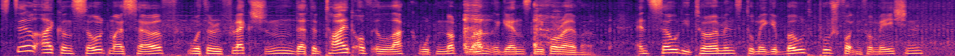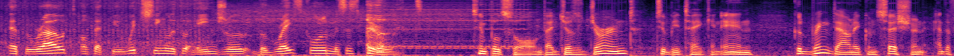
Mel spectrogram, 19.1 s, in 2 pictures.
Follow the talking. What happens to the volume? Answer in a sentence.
The volume of the talking stays about the same.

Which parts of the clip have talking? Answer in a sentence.
You can hear the talking from 0.0 to 19.0 s.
